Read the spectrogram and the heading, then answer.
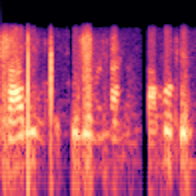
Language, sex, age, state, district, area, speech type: Hindi, male, 30-45, Madhya Pradesh, Hoshangabad, rural, conversation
